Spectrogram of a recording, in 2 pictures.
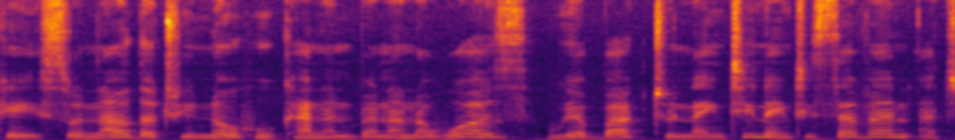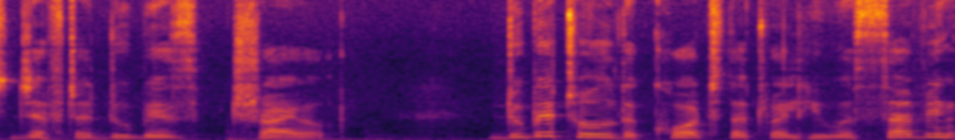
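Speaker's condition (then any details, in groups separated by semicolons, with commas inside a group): No condition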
